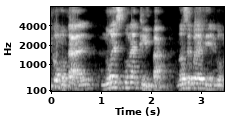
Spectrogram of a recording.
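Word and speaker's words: קליפה: es decir, la palabra clipá, diga conmigo clipá. Clipá. Clipá se escribe así como se escucha, lo puede escribir con Q, yo lo escribo con K, o con C, se escribe clipá.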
